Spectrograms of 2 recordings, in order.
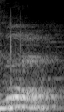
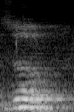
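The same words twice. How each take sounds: First: "zur" ending on a light r; thin r. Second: "zur" ending on a heavy r; thick r. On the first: Teacher showing what to avoid, thin r. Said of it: "tafkhim jangan zur". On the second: Teacher showing correct sound, tafkhim r. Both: Shown as a demonstration.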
